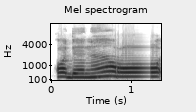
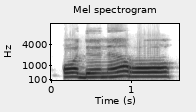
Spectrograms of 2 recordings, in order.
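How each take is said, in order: First: The d is released with a light bounce. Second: The same.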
